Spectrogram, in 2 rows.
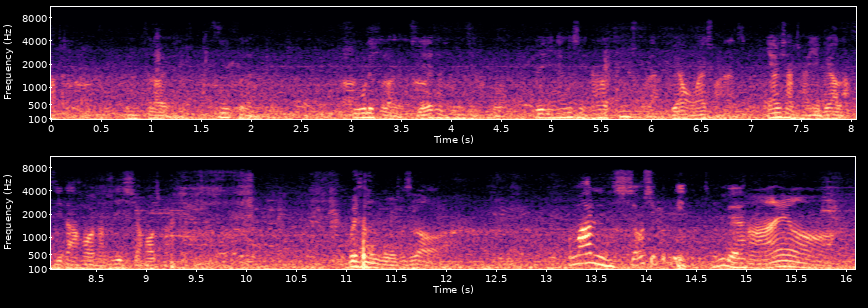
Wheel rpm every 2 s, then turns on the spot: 0, 0, 0, 0, 0, 0, 0, 0.
none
